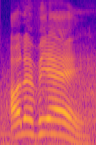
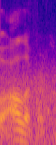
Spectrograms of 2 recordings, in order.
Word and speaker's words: Olivier: I'm an American, and I looked at that and I said, oh, Oliver. Olivier, please tell me I'm pronouncing that name correctly, or at least close to how it's supposed to be pronounced.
